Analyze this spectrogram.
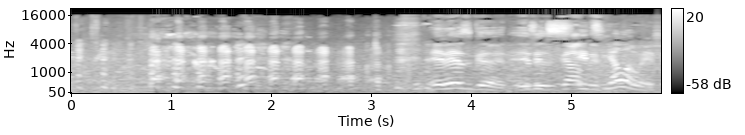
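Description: A young man laughs close by.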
